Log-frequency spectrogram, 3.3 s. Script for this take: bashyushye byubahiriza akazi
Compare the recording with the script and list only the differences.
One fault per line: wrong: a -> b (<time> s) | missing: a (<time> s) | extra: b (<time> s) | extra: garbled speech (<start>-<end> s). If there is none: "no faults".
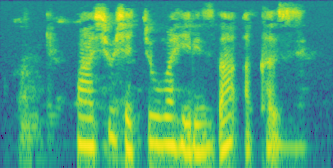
no faults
